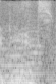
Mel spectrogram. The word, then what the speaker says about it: DNCE: Is it pronounced dance, or is it they say all the letters? – I always hear DNCE. I've never heard anyone say the whole thing. I just say dance.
